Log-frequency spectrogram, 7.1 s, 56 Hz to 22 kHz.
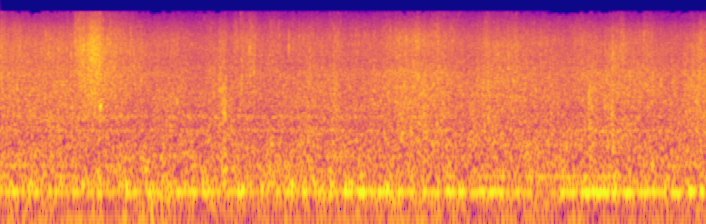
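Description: Inboard engine of a Bayliner Classic with a 4.3 MerCruiser V6 sterndrive running at a steady cruise, a constant low drone. Wind buffets the microphone over the rush of water against the hull.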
